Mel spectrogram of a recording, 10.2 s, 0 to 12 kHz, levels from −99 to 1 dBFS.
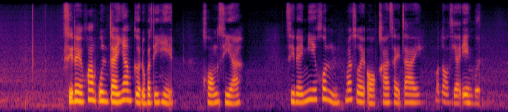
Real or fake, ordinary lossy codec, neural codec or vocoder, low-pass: fake; none; autoencoder, 48 kHz, 32 numbers a frame, DAC-VAE, trained on Japanese speech; 10.8 kHz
